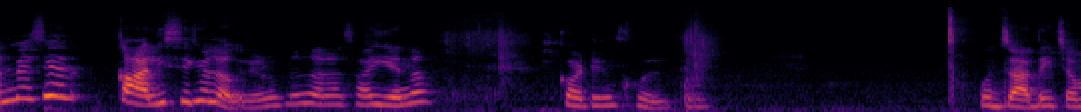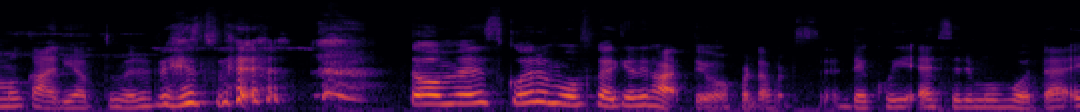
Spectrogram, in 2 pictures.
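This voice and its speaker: A woman vlogger with a hoarse voice, talking in a chatty, animated way at home. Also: high voice. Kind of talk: casual storytime vlog. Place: at home, indoors.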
